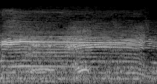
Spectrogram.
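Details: A single sustained, quavering bleat from a Garut sheep among breeding animals for sale at Pasar Andir in Bayongbong, Garut, with a faint murmur of voices behind it.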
